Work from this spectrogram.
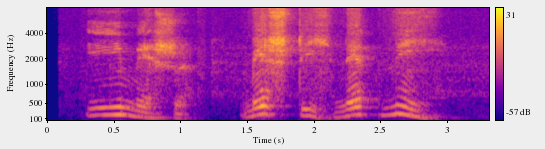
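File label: "beleavatkozik", Hungarian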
